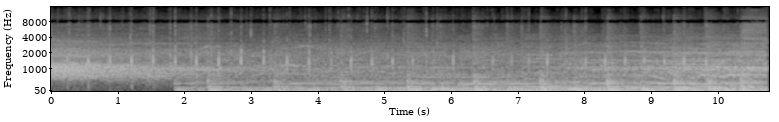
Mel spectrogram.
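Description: Audience applause dying down, then about two seconds in a live band starts playing on stage. The band has drums, bass, guitars and piano, with a steady beat.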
